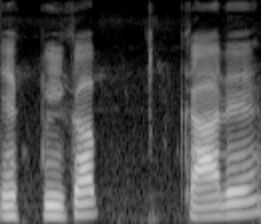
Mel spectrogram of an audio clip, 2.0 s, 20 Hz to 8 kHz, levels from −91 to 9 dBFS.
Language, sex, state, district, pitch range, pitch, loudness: Hindi, male, Bihar, Vaishali, 135-155 Hz, 140 Hz, -16 LUFS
